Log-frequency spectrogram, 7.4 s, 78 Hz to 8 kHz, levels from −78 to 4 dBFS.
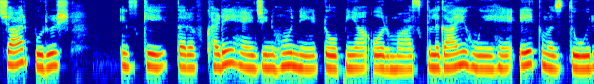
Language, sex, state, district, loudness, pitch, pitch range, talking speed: Hindi, female, Uttar Pradesh, Jyotiba Phule Nagar, -14 LUFS, 195 Hz, 190-215 Hz, 130 wpm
